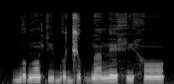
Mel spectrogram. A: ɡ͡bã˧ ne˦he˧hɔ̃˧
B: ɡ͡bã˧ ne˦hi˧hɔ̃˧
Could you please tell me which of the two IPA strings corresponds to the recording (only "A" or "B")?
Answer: B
